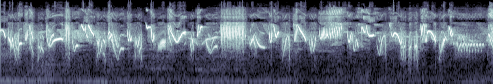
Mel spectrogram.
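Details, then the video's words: Sanger, a small imported bird, singing a continuous, rapid stream of piercing whistled sweeps, chirps and brief buzzy bursts. "SANGER SUPER GACOR, BURUNG ORIGINAL IMPORT!! 💥 Kecil Tapi Suaranya Pedess, Full Tembakan Rapat"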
